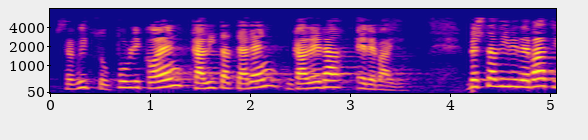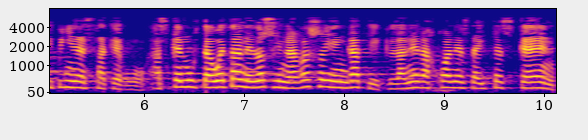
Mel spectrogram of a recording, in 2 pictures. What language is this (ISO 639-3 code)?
eus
